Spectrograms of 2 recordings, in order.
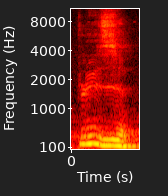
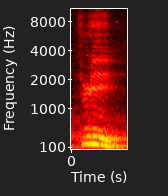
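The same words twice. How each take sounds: First: The word ends with a z sound. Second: The word ends without a z sound. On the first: A vowel follows, so the sounds link. "c'est-à-dire avec le, le son Z" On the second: A consonant follows, so there is no link. "Je n'entends pas le S"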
